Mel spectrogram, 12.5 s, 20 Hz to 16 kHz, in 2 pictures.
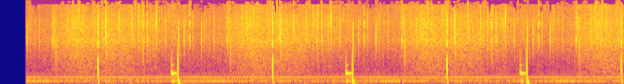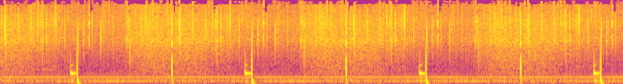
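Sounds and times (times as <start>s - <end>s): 
vinyl record surface noise: 0.3s - 12.4s.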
